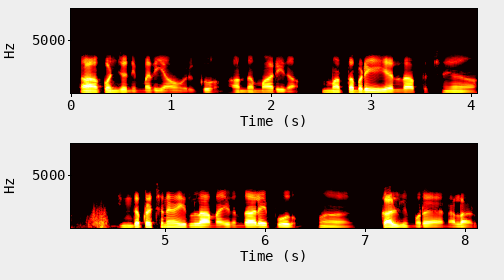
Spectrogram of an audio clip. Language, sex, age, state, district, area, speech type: Tamil, male, 30-45, Tamil Nadu, Coimbatore, rural, spontaneous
